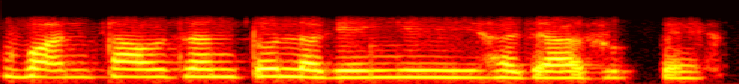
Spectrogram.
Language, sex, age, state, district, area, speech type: Hindi, female, 30-45, Madhya Pradesh, Gwalior, rural, conversation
